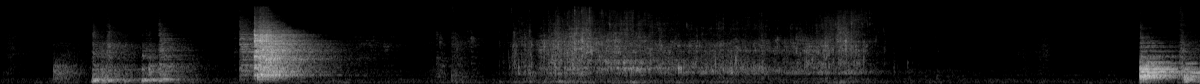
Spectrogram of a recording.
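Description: Water poured from a bucket into a plastic basin where sneakers soak in soapy water: a steady pour lasting about three and a half seconds. Around it come a few sharp handling sounds, the loudest about two and a half seconds in and another near the end.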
